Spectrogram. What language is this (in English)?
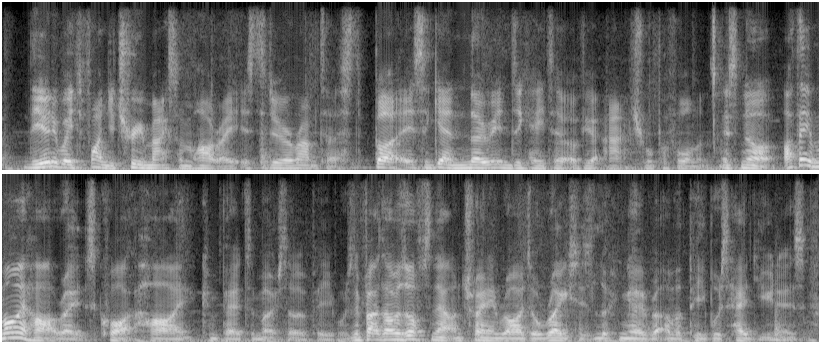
English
